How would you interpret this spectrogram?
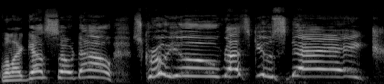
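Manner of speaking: very high, stretched-out comic holler; hammed-up high wail, last word drawn long; mock falling yell. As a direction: cry out as if plummeting off a cliff. Acting a person falling off edge.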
